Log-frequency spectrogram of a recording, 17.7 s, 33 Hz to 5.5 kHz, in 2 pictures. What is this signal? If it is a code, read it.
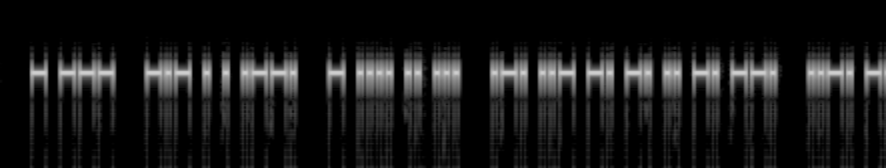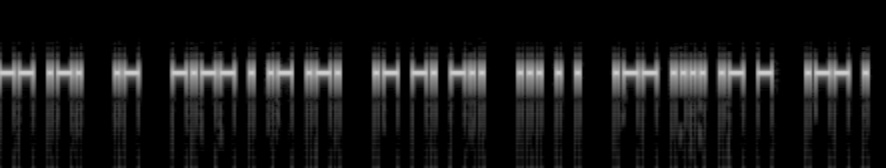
Morse code, heard as a keyed tone, about 25 wpm, 600 Hz. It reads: TO KEEP THIS RUNNING FOR A YEAR AND SEE WHAT WE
